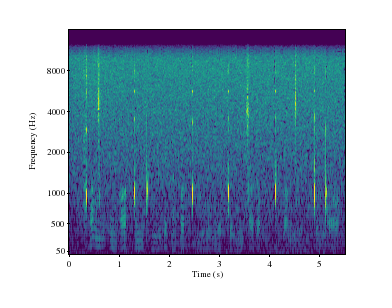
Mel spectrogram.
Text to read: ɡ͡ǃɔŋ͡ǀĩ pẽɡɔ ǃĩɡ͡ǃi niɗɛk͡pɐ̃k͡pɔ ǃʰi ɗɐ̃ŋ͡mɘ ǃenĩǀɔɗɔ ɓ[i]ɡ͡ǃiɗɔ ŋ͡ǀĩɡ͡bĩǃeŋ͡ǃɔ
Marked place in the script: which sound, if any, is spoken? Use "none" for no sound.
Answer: i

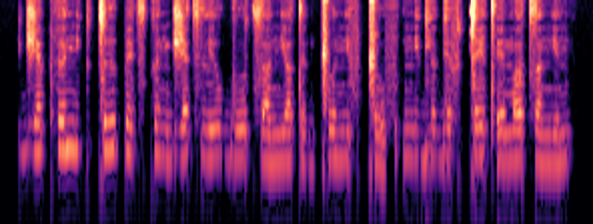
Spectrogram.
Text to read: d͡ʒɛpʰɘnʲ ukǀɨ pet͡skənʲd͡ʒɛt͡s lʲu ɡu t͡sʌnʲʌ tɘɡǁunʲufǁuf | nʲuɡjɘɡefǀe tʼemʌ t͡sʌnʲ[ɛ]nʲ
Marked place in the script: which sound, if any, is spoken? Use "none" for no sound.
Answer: ə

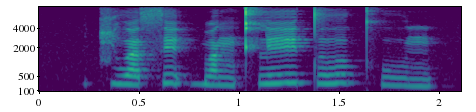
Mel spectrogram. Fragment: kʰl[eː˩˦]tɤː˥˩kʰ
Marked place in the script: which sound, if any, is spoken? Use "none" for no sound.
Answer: eː˥˩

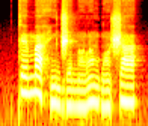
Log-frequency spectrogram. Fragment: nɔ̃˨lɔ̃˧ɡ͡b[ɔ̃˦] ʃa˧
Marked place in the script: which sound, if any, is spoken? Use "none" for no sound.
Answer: ɔ̃˨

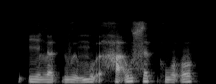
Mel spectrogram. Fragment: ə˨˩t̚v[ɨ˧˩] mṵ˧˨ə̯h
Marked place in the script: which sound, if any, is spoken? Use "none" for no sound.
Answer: ɨ˧˩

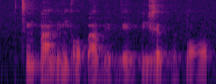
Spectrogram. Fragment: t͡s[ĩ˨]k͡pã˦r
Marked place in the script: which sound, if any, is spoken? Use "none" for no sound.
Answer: ĩ˦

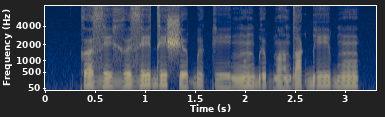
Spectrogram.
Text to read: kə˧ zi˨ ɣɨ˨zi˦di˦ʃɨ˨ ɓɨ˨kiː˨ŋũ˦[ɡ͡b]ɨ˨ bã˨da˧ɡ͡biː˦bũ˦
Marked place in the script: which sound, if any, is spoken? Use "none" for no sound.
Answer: ɡ͡b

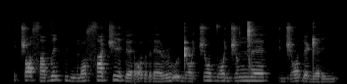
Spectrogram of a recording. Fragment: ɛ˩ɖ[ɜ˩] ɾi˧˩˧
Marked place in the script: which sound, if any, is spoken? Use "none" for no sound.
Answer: ɛ˩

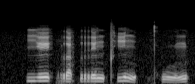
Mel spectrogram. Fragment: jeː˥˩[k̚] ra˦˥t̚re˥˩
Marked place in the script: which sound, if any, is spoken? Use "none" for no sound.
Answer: k̚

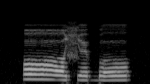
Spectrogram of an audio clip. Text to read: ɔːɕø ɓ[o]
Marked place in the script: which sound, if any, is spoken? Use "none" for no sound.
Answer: o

